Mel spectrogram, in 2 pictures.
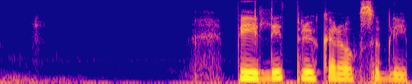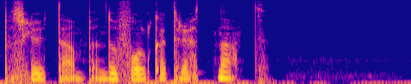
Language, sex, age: Swedish, female, 32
